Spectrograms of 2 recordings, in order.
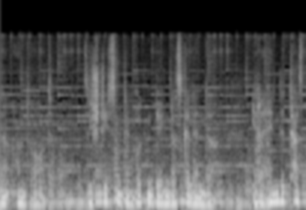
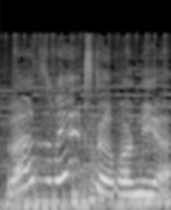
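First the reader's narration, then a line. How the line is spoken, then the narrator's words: Screaming. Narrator (German): schrie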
